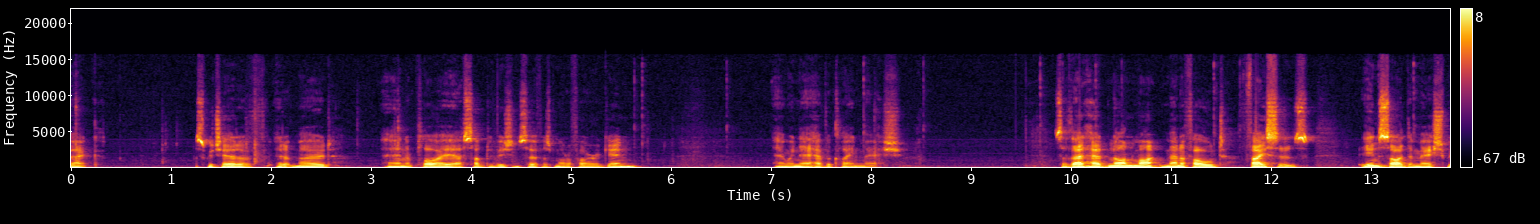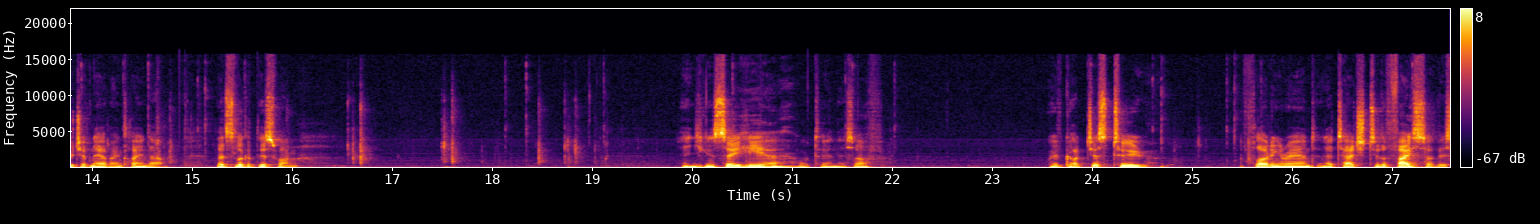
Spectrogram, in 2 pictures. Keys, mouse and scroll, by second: 1.7 Tab, 5.7-8.1 drag, 6.5-15.1 middle drag, 15.1 right click, 16.6 KP_Divide, 17.2 middle click, 17.5 Tab, 18.1-21.5 middle drag, 18.7 z, 21.5-23.7 drag, 22.0-24.0 middle drag, 24.6 right click, 25.7-27.5 middle drag.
